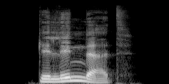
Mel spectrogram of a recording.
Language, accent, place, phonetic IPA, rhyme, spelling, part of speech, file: German, Germany, Berlin, [ɡəˈlɪndɐt], -ɪndɐt, gelindert, verb, De-gelindert.ogg
- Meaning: past participle of lindern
